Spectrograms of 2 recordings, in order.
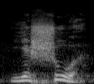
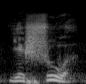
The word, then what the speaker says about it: Yeshua: lá e isso sou Jesus é Yeshua Esse é o nome original como se pronunciavam o nome de Jesus à época a transliteração para o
